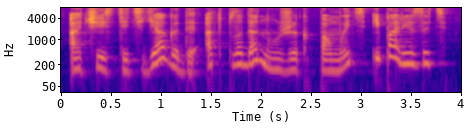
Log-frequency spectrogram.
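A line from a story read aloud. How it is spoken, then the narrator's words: Speaking through laughter. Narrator (Russian): сквозь смех поведала Лорану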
